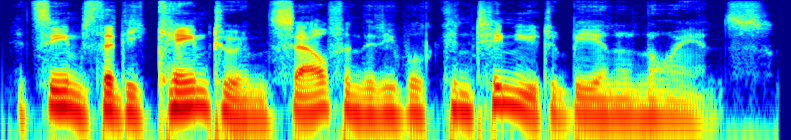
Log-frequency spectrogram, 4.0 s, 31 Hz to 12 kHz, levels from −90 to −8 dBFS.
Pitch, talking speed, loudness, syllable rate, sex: 95 Hz, 245 wpm, -21 LUFS, 5.6 syllables/s, male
